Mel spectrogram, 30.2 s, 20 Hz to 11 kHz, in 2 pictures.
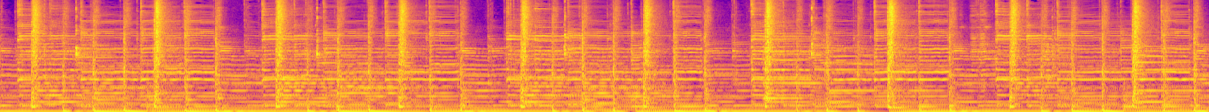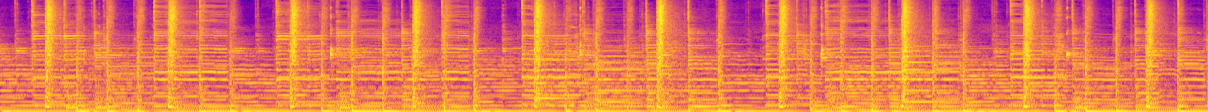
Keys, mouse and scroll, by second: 5.8 click, 6.7 ctrl+z, 8.1 ctrl+h, 8.6 scroll up 1, 10.5 ctrl+j, 11.1 click, 13.1 click, 13.7 ctrl+z, 15.8 click, 16.1 scroll down 1, 17.3 click, 20.3 click, 20.7 ctrl+d, 21.0 scroll up 2, 21.1 v, 21.3-23.1 drag, 23.3-23.6 scroll down 1, 24.1 ctrl+t, 24.8-25.6 alt+drag, 29.5 ctrl+t, 29.7-30.2 drag.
